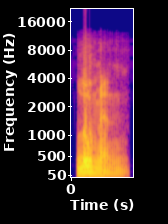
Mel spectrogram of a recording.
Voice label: "lumen", American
